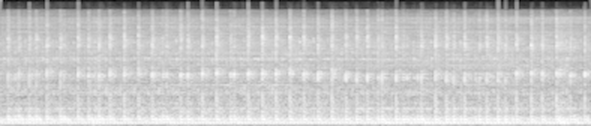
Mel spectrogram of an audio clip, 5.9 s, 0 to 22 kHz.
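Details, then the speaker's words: Restored Yamaha RX100 two-stroke idling after electrical work, with an altered muffler core giving a well-set beat; it still needs a 3–5 hour run-in. Steady, crisp, even pops with no missing or rattling. Healthy idle. "Beat நல்லா set ஆகிடுச்சு. ஆக்சுவலாக muffler வந்து நம்ம இப்போ alter பண்ணியிருக்கோம்."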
